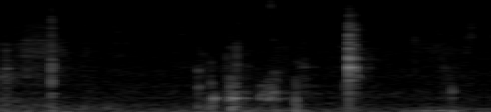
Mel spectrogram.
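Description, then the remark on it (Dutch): Someone takes a sip of water, with soft wet mouth sounds, a swallow and a few small clicks over quiet room noise. “Zo, ik moet even een slokje water drinken.”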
